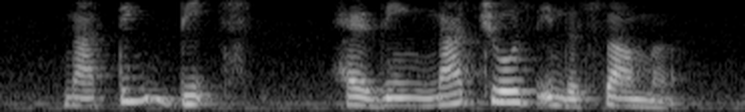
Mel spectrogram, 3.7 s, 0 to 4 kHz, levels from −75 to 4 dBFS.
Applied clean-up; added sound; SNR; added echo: none; none; none; none.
